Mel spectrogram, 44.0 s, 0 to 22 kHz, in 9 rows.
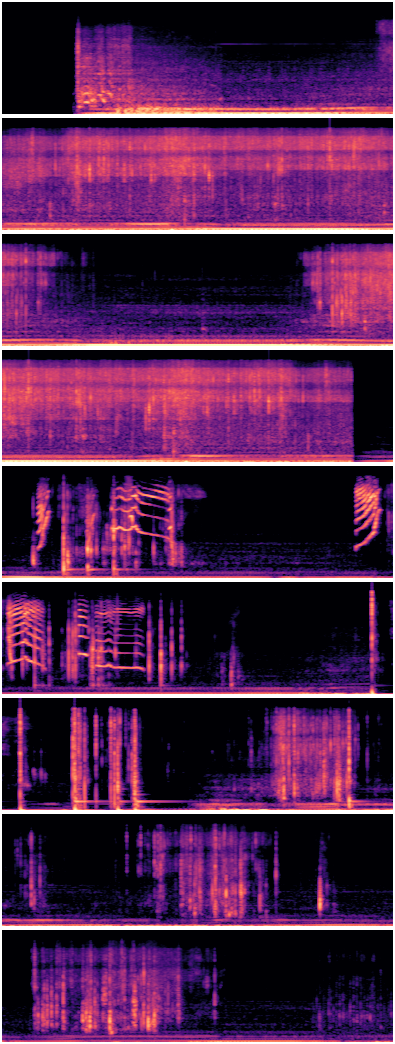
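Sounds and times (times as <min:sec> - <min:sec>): low engine hum: 0:01.0 - 0:29.1, 0:31.3 - 0:43.9
crunching: 0:04.5 - 0:12.4, 0:13.3 - 0:19.1, 0:19.9 - 0:22.2, 0:23.9 - 0:27.7, 0:29.1 - 0:43.9
rubber toys squeaking: 0:04.7 - 0:10.9, 0:13.5 - 0:19.1, 0:19.9 - 0:22.1, 0:23.9 - 0:27.5, 0:35.6 - 0:38.4, 0:39.5 - 0:41.9, 0:43.0 - 0:43.9
tyre crinkling foil: 0:04.7 - 0:10.9, 0:13.5 - 0:19.1, 0:24.0 - 0:27.4, 0:32.2 - 0:34.9, 0:35.6 - 0:38.4, 0:39.5 - 0:41.9, 0:43.0 - 0:43.9.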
